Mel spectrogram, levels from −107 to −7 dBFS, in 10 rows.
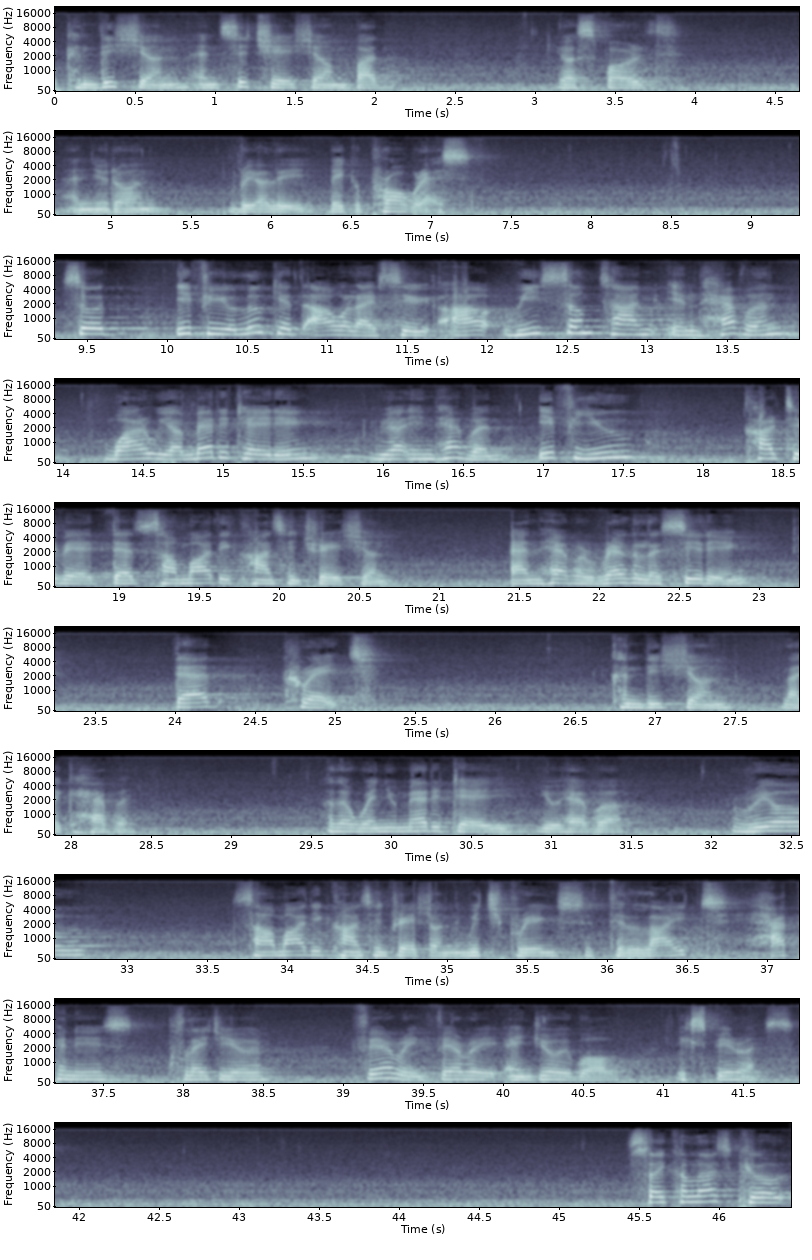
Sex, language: female, English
